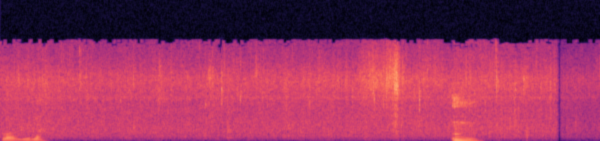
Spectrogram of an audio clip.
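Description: A steady, even hiss, with a brief word spoken about four and a half seconds in; the hiss drops away abruptly near the end.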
